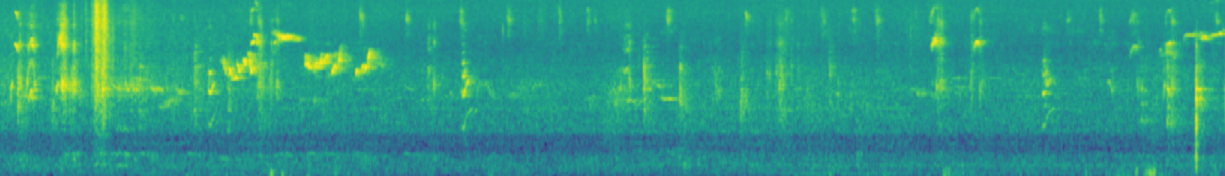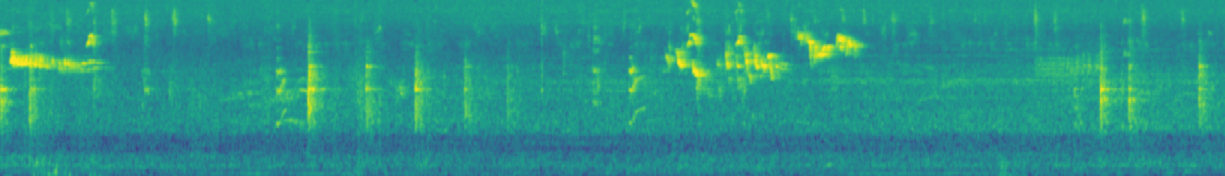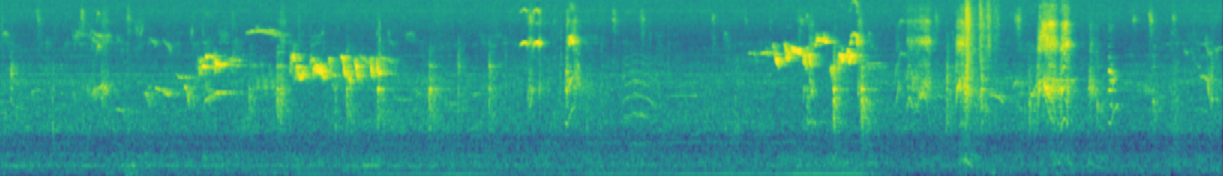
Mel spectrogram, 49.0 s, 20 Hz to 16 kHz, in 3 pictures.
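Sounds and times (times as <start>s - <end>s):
small birds chirping: 0.0s - 10.1s, 10.9s - 48.9s
squirrels squeaking and chirping: 39.6s - 41.4s, 43.4s - 47.7s
long high squirrel call: 46.5s - 47.7s.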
